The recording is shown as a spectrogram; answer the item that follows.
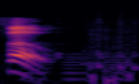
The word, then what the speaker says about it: faux: Actually, it's pronounced foe.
